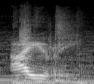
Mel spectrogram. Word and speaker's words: aire: In English, we'd say air. In Spanish, it's spelled like this. And the way you're going to say it is aire.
